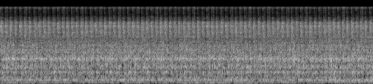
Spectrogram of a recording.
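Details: Mitsubishi Canter 125 diesel truck that was hard to start, running after the injection pump timing was set: rough but steady clatter at a fast, uneven beat with lots of hiss. It runs now, though not perfectly.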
